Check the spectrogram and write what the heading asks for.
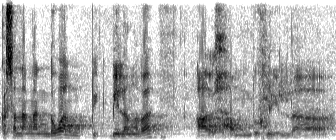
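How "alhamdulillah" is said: drawn-out alhamdulillah. Retold or imitated. Mocking people thanking for wealth.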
